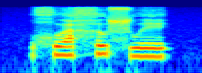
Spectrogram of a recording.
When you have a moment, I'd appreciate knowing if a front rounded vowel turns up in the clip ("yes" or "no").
no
